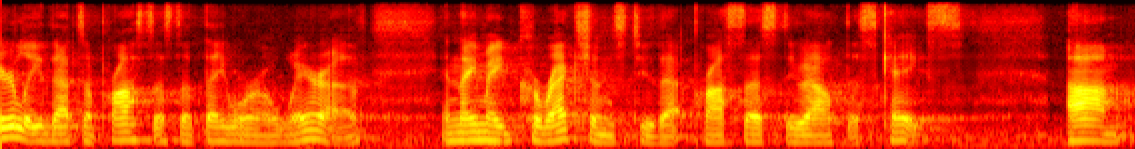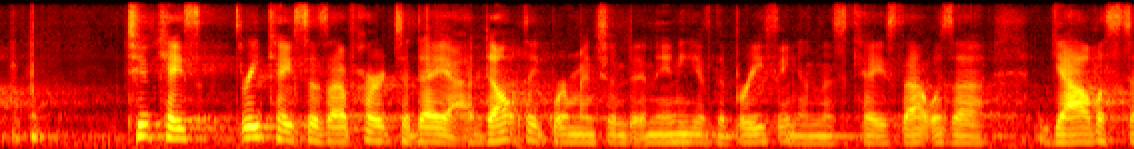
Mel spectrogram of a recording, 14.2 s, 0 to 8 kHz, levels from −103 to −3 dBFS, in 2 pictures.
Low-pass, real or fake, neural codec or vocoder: 7.2 kHz; fake; codec, 24 kHz, 3.1 kbps, DualCodec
